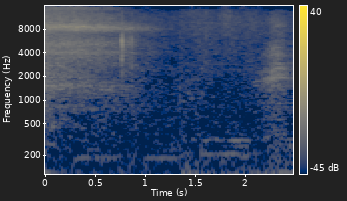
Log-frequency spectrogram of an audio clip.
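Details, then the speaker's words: Snoring from a dog in the background. "you can hear snoring in the background it's a dog it's not me"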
